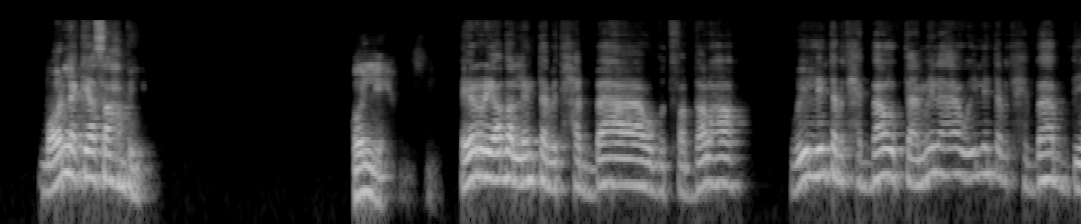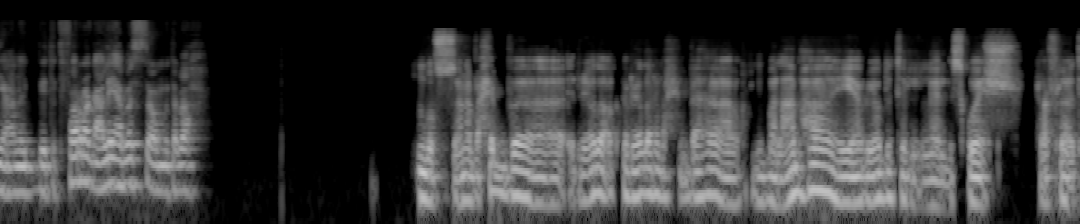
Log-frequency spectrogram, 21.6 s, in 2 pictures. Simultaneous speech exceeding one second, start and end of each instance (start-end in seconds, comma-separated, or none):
none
